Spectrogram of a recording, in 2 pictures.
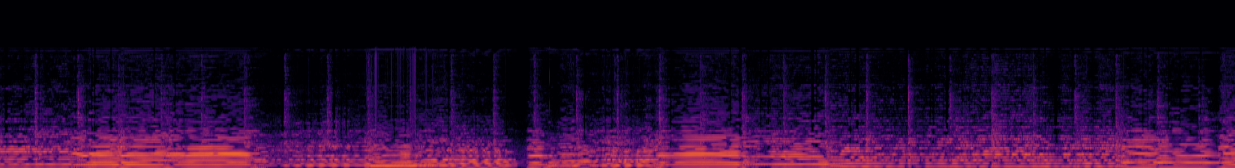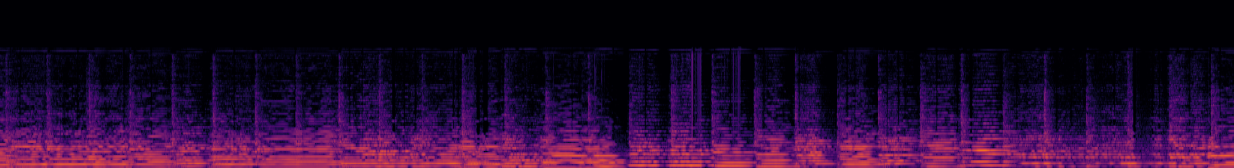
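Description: Solo violin playing a single bowed melody line, each note held about half a second to a second, with runs of quicker notes about four to nine seconds in and again near the end.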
